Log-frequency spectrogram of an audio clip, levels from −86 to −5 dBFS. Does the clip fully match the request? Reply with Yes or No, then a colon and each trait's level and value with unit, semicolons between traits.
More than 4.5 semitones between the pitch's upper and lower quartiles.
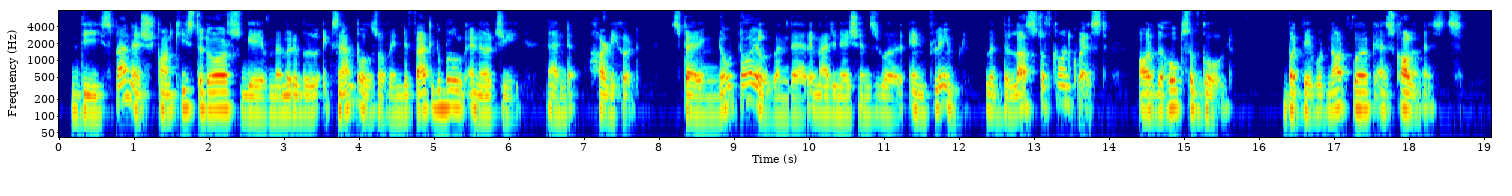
No: average, 3.2 semitones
